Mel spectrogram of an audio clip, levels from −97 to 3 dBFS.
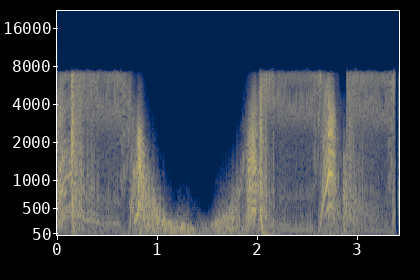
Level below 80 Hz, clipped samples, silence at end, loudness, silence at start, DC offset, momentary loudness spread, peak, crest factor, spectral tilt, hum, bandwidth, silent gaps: -48 dBFS; under 0.1%; 0.05 s; -23 LUFS; 0 s; under 0.1%; 16 LU; -2 dBFS; 24 dB; -2 dB/octave; none; 8 kHz; none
